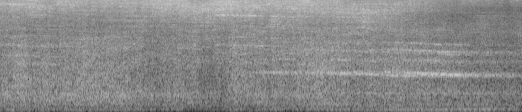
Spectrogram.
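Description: Freight train container cars rolling past with steady wheel-and-rail noise and wheel squeal, which falls slowly in pitch over the second half. A CSX diesel locomotive on the rear passes with a low engine rumble, and the sound eases as the train clears near the end.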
